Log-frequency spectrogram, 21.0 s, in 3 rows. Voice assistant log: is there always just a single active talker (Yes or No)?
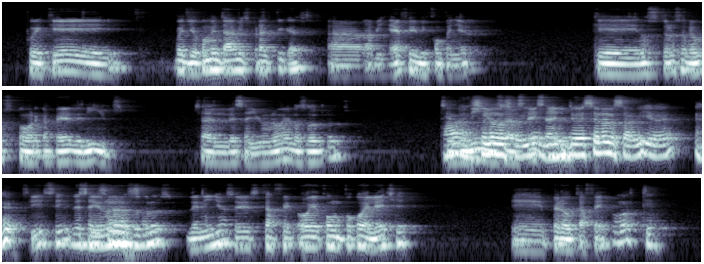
No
